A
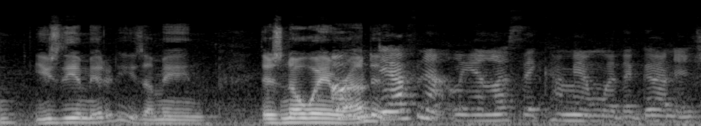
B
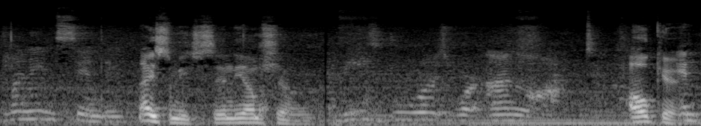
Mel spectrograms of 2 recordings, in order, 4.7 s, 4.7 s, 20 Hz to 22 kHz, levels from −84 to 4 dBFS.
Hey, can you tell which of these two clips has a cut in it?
B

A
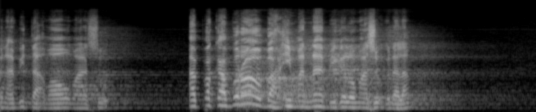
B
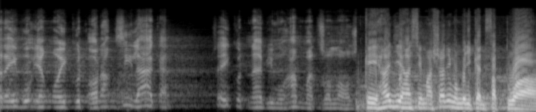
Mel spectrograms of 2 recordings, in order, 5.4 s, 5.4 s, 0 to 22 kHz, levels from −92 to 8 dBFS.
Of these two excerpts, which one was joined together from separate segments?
B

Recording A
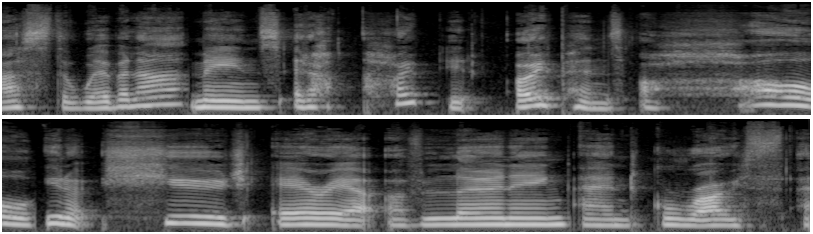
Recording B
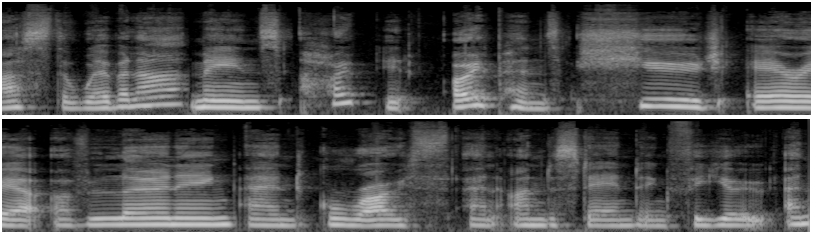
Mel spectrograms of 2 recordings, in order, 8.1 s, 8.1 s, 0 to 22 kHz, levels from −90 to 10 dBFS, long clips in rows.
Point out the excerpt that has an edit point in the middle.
B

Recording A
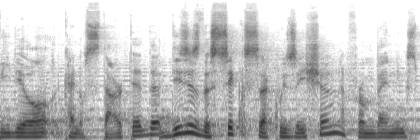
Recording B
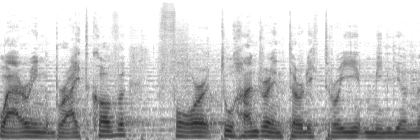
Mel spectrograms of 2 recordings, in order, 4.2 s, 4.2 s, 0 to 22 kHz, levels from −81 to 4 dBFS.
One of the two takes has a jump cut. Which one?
A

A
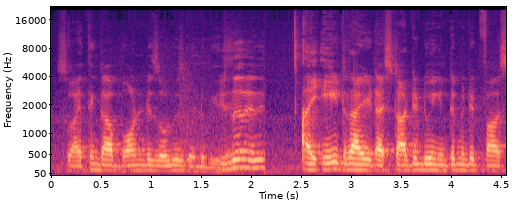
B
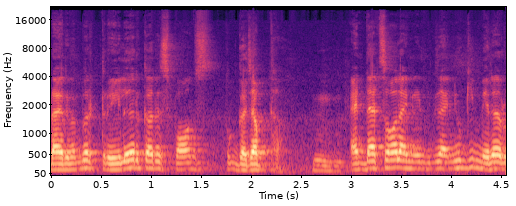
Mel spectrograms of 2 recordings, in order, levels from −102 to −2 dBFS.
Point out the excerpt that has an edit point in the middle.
A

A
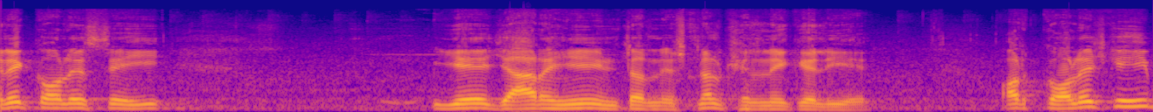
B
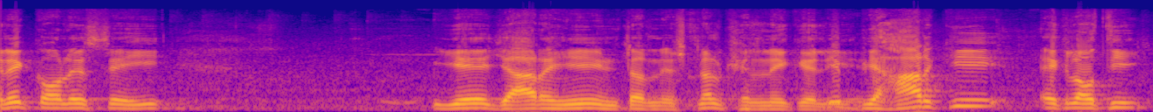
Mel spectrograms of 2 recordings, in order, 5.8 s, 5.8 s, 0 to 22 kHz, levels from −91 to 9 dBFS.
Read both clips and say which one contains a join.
B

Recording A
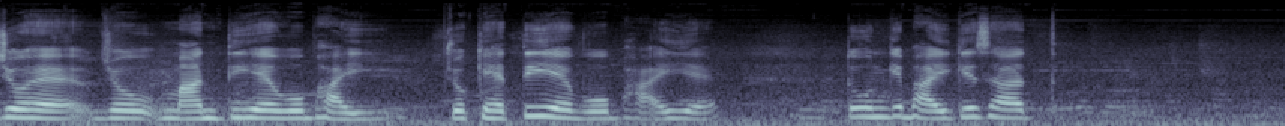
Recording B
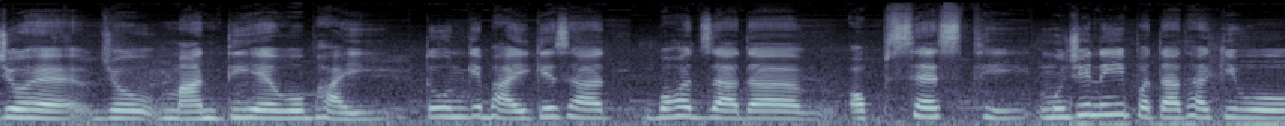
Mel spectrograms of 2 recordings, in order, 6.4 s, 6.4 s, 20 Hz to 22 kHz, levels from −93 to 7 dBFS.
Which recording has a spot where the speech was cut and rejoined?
B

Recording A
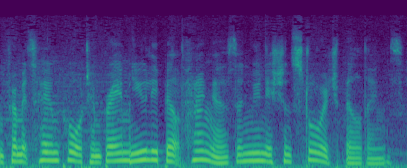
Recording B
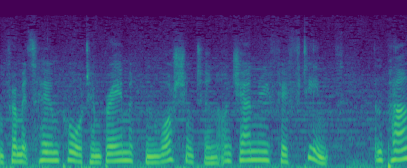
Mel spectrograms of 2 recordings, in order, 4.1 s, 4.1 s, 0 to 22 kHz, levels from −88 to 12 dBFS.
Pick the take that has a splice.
B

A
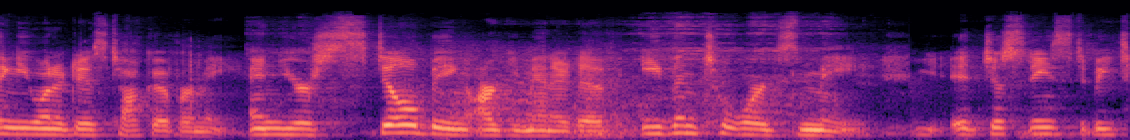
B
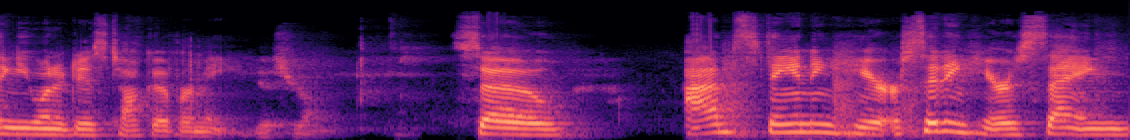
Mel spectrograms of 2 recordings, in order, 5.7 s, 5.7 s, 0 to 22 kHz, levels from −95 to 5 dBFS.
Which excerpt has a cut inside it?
A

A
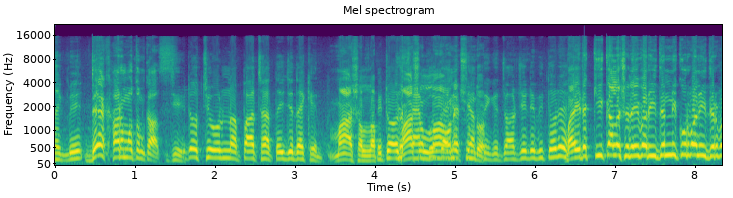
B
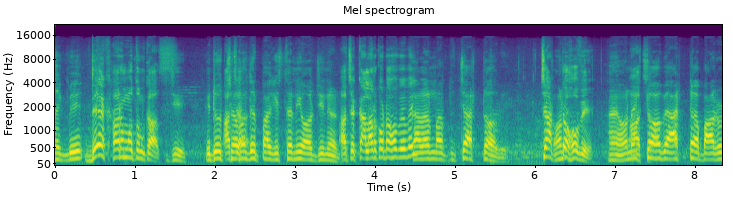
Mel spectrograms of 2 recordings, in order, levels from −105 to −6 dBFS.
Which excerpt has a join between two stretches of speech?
A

